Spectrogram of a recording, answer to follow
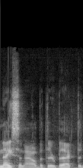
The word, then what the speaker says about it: Gneisenau: It's a little less G sound. I think it's Gneisenau. It almost sounds like they're saying Gneisenau, but they're back.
